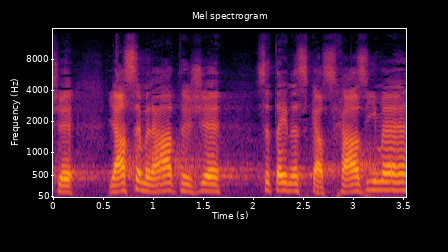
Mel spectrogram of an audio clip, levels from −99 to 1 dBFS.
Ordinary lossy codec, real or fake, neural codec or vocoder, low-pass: AAC, 48 kbps; fake; vocoder, 44.1 kHz, 128 mel bands every 512 samples, BigVGAN v2; 14.4 kHz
